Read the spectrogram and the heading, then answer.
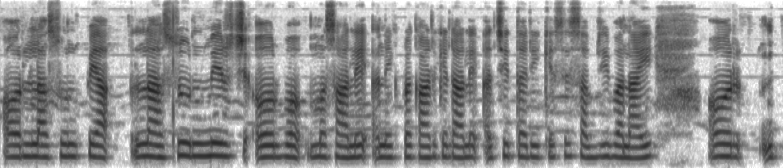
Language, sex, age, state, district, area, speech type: Hindi, female, 18-30, Uttar Pradesh, Jaunpur, urban, spontaneous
